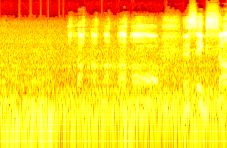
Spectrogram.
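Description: A young man speaks with animation inside the car.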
